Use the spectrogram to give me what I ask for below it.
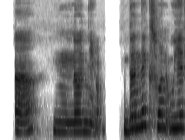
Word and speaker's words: oignon: to see today is when OE is pronounced as a O, so a close O. We have un oignon. We have a link here. Un oignon. Oignon. So I don't say un oignon, I say un oignon.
